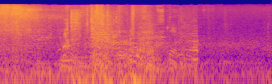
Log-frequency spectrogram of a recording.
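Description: A large creature growls and roars in pain.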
